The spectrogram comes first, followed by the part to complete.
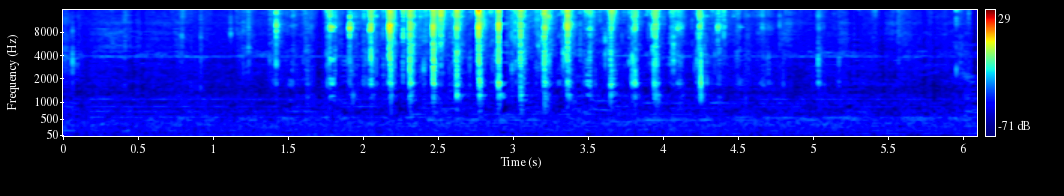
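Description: A seasoning shaker shaken over a plate of food: a quick run of about twenty sharp ticks over two and a half seconds, roughly eight a second.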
